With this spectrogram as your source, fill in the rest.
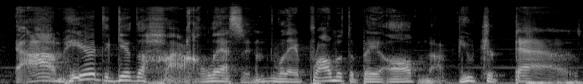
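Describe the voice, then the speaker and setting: Over clear music in the background, a man uses a put-on character voice at a fairly slow pace with hardly any pauses. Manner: silly, exaggerated.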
